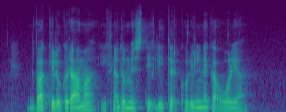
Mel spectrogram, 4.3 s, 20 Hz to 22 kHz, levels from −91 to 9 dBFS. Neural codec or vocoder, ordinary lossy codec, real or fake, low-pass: vocoder, 44.1 kHz, 128 mel bands every 512 samples, BigVGAN v2; none; fake; 19.8 kHz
